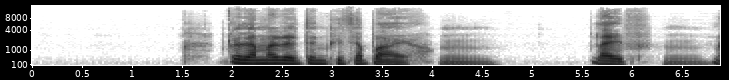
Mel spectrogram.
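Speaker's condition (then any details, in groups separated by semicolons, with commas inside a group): Cerebral palsy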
